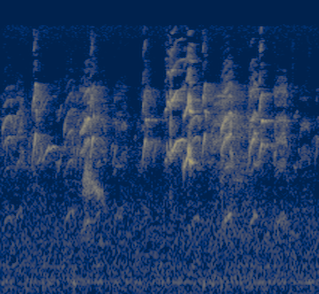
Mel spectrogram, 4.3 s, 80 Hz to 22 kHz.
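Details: Rainbow Lorikeets (Trichoglossus moluccanus) feeding on tree violet berries in suburban Melbourne in January 2021 give harsh, shrill screeches and chattering squeaks in quick overlapping bursts, several birds calling at once, over low background hiss.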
